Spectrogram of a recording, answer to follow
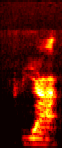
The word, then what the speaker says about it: Fiat: um that part of the company to fi Fiat I believe that's how you say it's car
